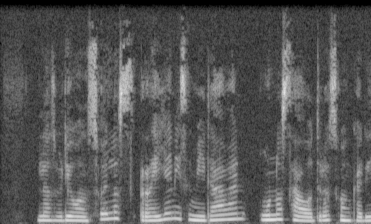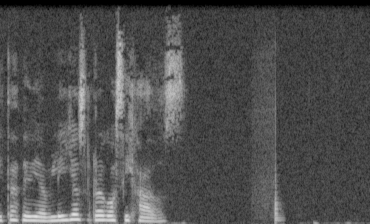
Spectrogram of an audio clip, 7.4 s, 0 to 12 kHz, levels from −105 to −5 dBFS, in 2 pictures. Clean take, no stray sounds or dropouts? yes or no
no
